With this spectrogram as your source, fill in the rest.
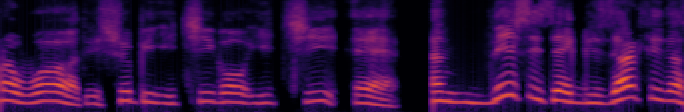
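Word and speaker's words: Ichigo Ichie: So Ichigo Ichi is not a complete word. You need e. The correct way is Ichigo Ichi E. Ichigo Ichi E is the correct phrase, not Ichigo Ichi.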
